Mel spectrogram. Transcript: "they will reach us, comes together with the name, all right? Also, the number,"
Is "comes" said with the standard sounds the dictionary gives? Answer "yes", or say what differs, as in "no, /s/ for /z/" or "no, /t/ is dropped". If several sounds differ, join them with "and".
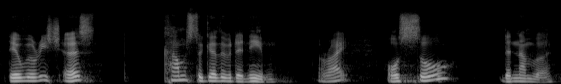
no, /s/ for /z/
